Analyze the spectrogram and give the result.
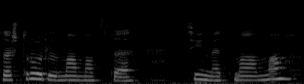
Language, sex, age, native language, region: Slovenian, female, 50-59, Slovenian, Carinthia region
